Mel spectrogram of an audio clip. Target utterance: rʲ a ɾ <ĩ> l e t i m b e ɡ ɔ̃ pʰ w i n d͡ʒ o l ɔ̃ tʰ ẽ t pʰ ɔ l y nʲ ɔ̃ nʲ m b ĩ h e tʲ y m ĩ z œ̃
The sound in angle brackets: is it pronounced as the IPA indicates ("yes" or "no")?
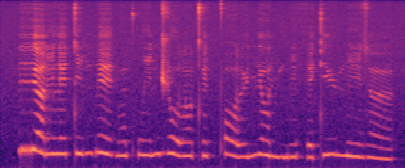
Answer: yes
